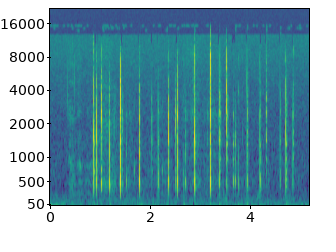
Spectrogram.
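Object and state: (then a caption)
Cardboard gift box. Long purple acrylic nails tap and scratch the lid of a medium-size, hollow, pink floral Saviland rigid cardboard gift box. After a soft scratchy start, about two dozen quick, dry clicks ring out with a hollow tone around 500 Hz and a bright edge. Each tap dies away almost instantly, leaving a quiet backdrop.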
